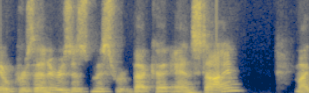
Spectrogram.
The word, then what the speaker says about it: Anstine: My two speakers today or presenters is Miss Rebecca Anstine. Am I pronouncing that correctly? Anstine?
